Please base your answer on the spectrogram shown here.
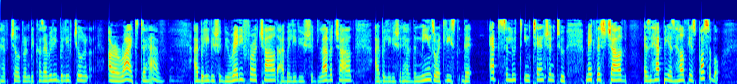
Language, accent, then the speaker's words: English; Israel; English is a second language; I was raised in Israel and I didn't get enough.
